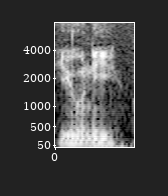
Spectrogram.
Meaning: June (the sixth month of the Gregorian calendar, following May and preceding July, containing the northern solstice)
- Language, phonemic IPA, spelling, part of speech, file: German, /ˈjuːni/, Juni, noun, De-Juni.ogg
